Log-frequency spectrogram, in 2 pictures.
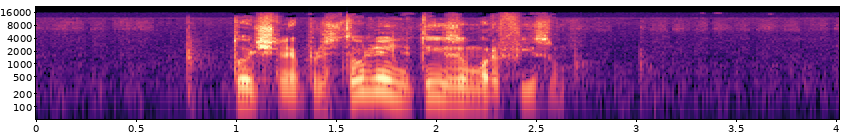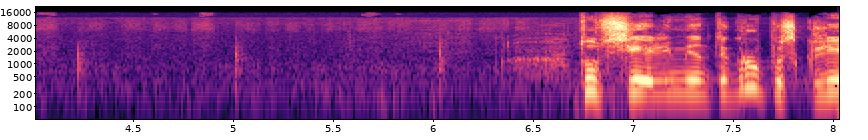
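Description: A middle-aged man speaks calmly, in a room with some echo.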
